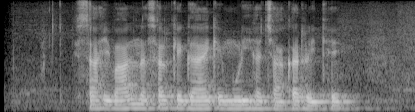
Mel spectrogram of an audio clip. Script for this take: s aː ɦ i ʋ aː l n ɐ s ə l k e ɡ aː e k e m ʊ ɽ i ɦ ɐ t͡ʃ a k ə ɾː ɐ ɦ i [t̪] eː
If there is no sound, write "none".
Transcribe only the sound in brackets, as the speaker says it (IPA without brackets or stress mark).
t̪ʰ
